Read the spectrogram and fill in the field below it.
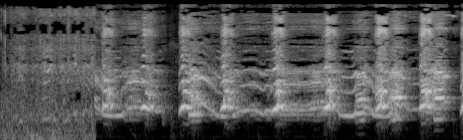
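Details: Pet Dachshund yapping in quick, bright, insistent barks after a second of muffled background noise, the barks coming in tight bursts with slightly tonal, whiny edges.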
